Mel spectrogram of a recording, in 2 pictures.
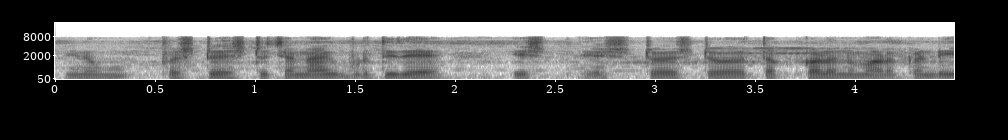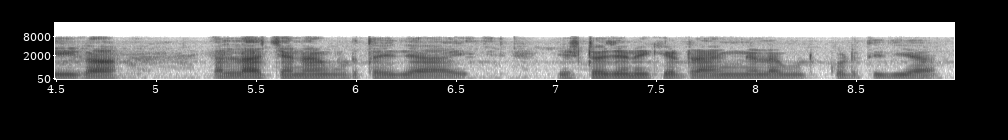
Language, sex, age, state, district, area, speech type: Kannada, male, 18-30, Karnataka, Mysore, urban, spontaneous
